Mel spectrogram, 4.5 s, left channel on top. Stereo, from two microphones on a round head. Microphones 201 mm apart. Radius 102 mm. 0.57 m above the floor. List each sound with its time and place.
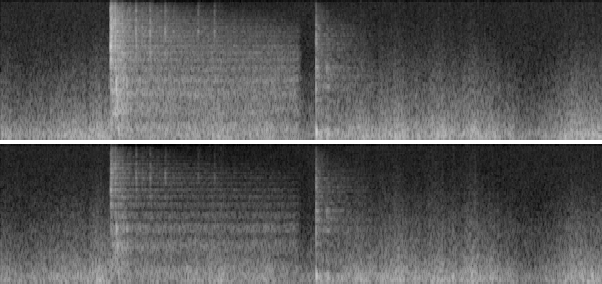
0.8 s a door slam: 60° left (ahead or behind)
2.4 s an explosion: 15° left (ahead or behind)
